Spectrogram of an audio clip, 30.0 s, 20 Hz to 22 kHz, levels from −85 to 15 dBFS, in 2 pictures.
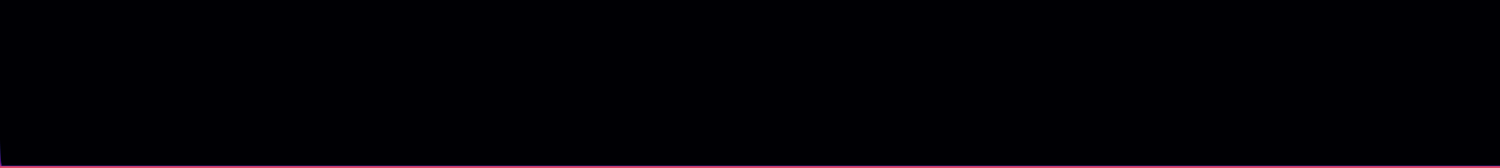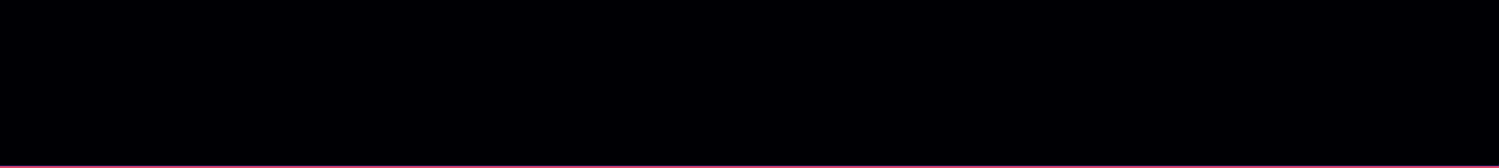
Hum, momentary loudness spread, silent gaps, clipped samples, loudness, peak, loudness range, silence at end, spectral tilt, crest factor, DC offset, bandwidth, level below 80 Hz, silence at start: none; 0 LU; none; under 0.1%; -31 LUFS; -28 dBFS; 0 LU; 0 s; -29 dB/octave; 4 dB; under 0.1%; 0.2 kHz; under -90 dBFS; 0 s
